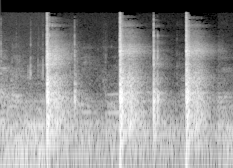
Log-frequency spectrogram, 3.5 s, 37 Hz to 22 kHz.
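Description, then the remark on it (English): Hammering nails while a 17-year-old high school student in Virginia Beach, Virginia, builds a mousetrap car: four sharp strikes at uneven intervals, each ringing out briefly before fading, over a low, steady murmur. “at Ocean Lakes High School in Virginia Beach is making a mousetrap car, and there's a lot of sawing and nails and talk of wheel alignment involved.”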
